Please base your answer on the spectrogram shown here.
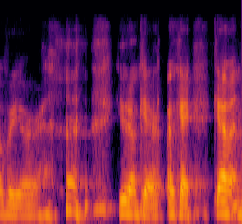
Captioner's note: laughs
